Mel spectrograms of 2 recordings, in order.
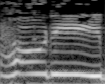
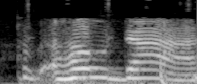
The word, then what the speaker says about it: Hoda: Not Hody, but my last name's. Hoda. Yes. Hoda.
